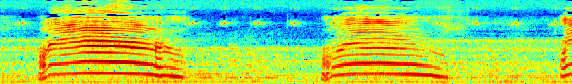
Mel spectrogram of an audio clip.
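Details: Hungry homeless cat that comes daily to drink milk, meowing: two long arched meows with rich harmonics, rising then falling, and a third starting at the end; steady low hum beneath.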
